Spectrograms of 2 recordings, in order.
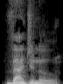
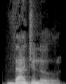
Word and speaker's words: vaginal: then it will become vaginal vanal vaj a nal vaj a n vanal In British pronunciation, we stressed on the second syllable of the word vaginal, but in American pronunciation,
